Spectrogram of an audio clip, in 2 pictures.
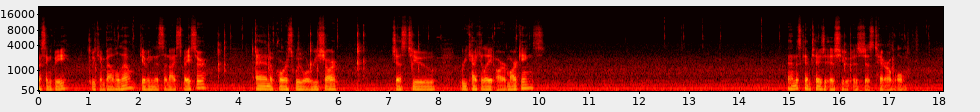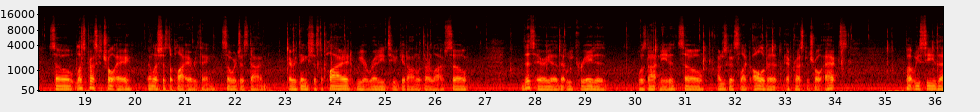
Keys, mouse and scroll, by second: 1.3 scroll down 1, 1.6 middle click, 1.9 scroll up 1, 2.4 middle click, 3.3 scroll down 1, 3.5 Tab, 3.8 middle click, 4.1 q, 4.8 ctrl+shift+click, 7.4 Tab, 7.8 middle click, 8.1 scroll up 1, 8.8 scroll down 1, 9.1-13.3 middle drag, 13.3 scroll down 1, 13.6-16.1 middle drag, 16.4 middle click, 17.5 scroll down 1, 17.7 middle click, 18.9 ctrl+a, 20.7 click, 21.6 middle click, 21.9 scroll up 1, 22.9 KP_7, 23.6 Tab, 23.6 Right, 24.0 shift+middle click, 24.2-24.9 shift+scroll up 2, 24.9 alt+click, 27.5 alt+shift+scroll down 2, 28.4 ctrl+x, 29.5 scroll down 1, 29.8 middle click, 30.2 scroll up 1, 30.4 ctrl+x, 30.8-32.3 middle drag, 32.7 ctrl+x, 33.2 middle click, 33.6 scroll up 1, 34.3 middle click, 34.8 scroll up 1, 34.9 g, 35.5 right click, 35.9 g.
